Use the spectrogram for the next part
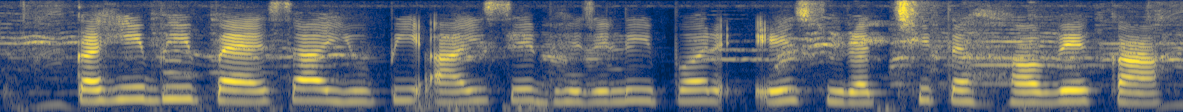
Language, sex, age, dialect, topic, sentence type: Bhojpuri, female, <18, Western, banking, question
